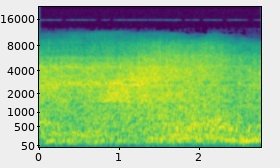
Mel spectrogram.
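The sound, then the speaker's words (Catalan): The jet engines of a craft sinking into the sea roar underwater, expelling bubbles in a dense, steady, loud churning rush that holds constant for the whole stretch, with no voices. “Els motors de reacció expulsen bombolles.”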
